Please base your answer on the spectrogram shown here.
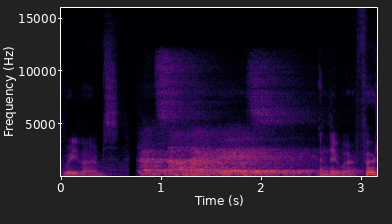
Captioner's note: reverbered voice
